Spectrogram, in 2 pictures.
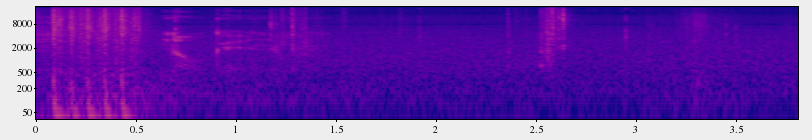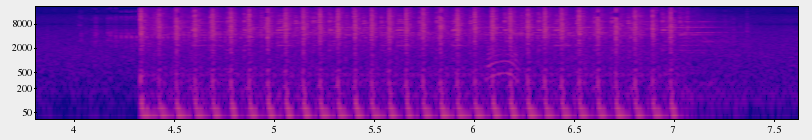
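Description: Gunfire in Rainbow Six Siege: a few scattered single shots and brief bursts, then a sustained rapid automatic stream of close, loud shots lasting a few seconds before stopping.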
